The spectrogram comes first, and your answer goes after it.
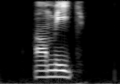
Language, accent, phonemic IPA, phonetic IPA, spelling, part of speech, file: Armenian, Eastern Armenian, /ɑˈmit͡ʃ/, [ɑmít͡ʃ], ամիճ, noun, Hy-ամիճ.ogg
- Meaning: a certain dainty dish containing game meat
